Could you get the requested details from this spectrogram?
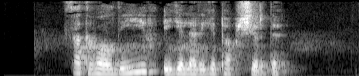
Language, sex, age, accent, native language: Uzbek, female, 12-17, Sirdaryo, Uzbek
